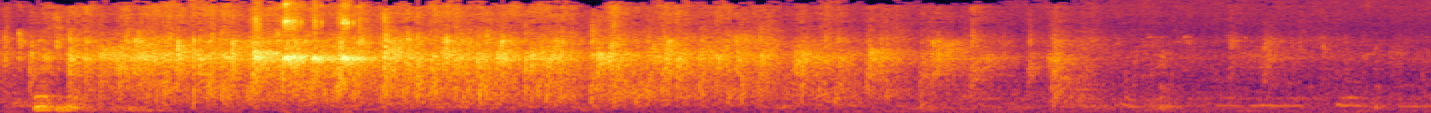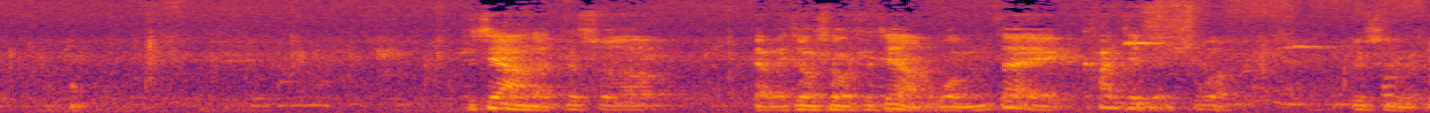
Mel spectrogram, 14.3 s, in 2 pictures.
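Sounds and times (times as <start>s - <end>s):
crowd applauding: 0.0s - 6.5s
speech: 0.2s - 0.6s, 9.6s - 14.2s
faint murmuring voices: 5.2s - 9.5s, 12.9s - 14.2s.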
